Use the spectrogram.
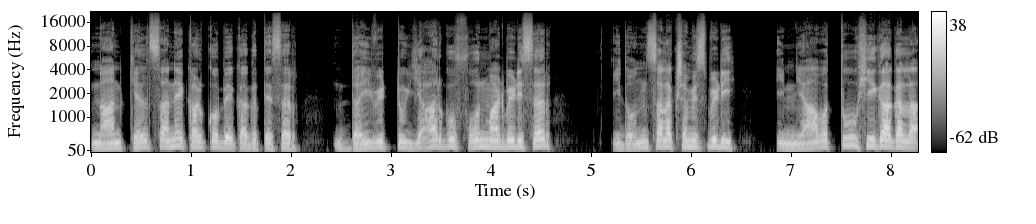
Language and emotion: Kannada, fearful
